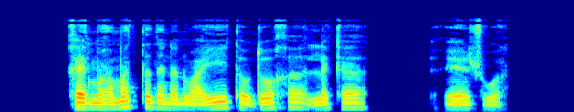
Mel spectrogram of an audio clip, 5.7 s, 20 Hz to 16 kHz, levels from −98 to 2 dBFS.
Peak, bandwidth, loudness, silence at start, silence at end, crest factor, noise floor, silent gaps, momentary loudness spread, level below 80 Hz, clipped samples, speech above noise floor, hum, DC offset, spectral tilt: -12 dBFS; 9.4 kHz; -32 LUFS; 0.7 s; 0.75 s; 22 dB; under -90 dBFS; 3.69-4.29 s; 11 LU; -82 dBFS; under 0.1%; over 59 dB; none; under 0.1%; -5.5 dB/octave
